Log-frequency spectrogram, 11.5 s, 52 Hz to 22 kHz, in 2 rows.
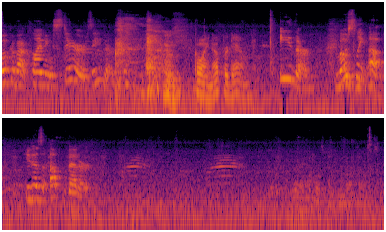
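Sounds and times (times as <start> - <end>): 
speech: 0.1 - 7.2
cat meowing in complaint: 7.5 - 8.1, 8.8 - 9.5.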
